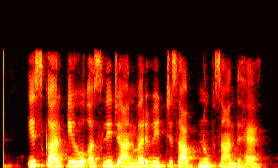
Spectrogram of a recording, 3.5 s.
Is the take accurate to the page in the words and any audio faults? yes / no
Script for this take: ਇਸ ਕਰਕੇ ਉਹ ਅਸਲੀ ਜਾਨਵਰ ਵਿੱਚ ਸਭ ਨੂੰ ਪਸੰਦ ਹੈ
yes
